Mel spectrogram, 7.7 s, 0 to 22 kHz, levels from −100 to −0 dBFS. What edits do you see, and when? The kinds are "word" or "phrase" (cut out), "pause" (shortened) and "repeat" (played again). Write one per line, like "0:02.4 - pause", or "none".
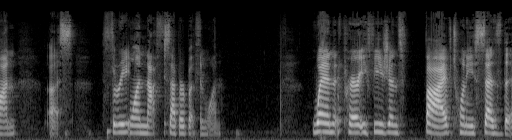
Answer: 0:02.0 - word
0:02.5 - word
0:03.0 - word
0:05.1 - word

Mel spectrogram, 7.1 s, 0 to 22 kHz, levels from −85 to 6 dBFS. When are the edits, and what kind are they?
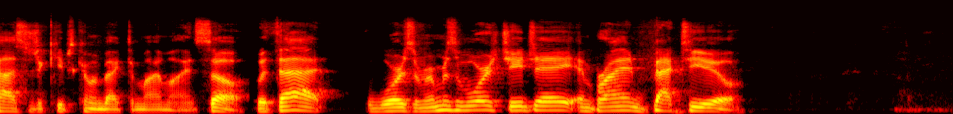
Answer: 0:01.9 - pause

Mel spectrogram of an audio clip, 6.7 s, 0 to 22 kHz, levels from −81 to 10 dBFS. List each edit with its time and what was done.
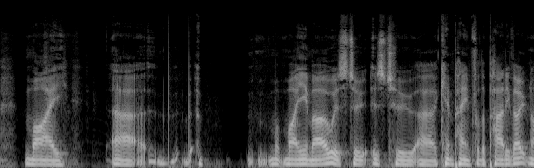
none

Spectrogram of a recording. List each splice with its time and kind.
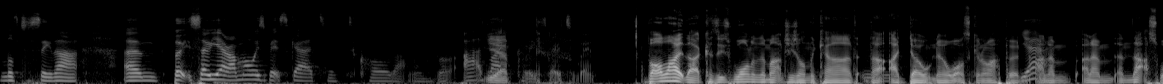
none

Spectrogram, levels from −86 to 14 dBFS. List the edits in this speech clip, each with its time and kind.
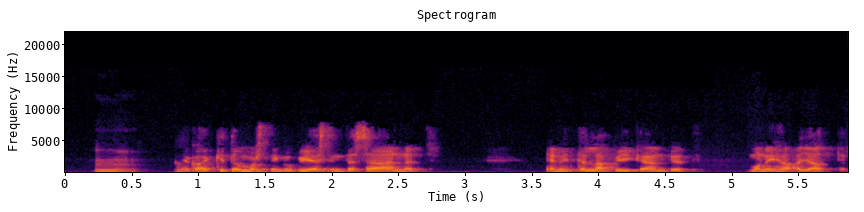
none

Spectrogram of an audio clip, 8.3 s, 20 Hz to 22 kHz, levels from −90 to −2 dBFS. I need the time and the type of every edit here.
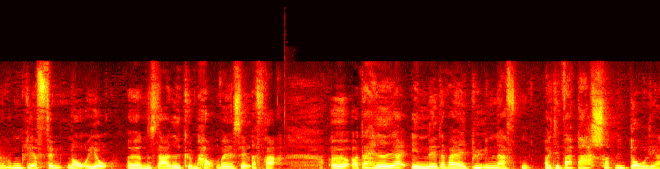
none

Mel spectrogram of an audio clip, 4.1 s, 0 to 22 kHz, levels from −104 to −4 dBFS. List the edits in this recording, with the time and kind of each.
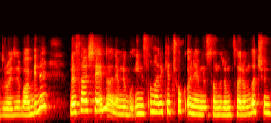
0:02.6 - word

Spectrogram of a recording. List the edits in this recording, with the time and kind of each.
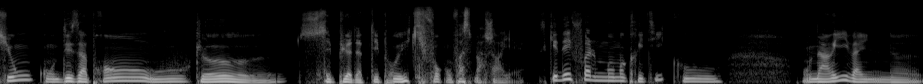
0:02.9 - pause
0:03.9 - word
0:05.3 - pause

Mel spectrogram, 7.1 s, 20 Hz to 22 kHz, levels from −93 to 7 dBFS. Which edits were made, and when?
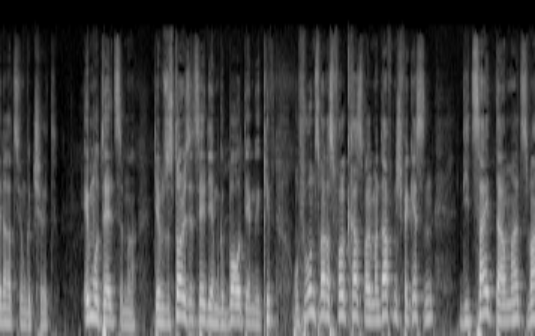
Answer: none

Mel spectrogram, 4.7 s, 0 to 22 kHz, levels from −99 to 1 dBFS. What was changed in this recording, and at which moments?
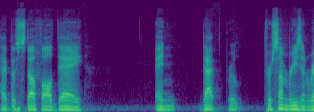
0:03.3 - pause

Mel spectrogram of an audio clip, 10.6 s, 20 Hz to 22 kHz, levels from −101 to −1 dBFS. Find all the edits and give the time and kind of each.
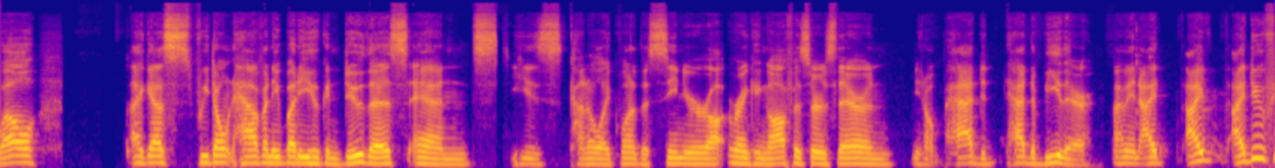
0:07.5 - pause
0:09.2 - pause

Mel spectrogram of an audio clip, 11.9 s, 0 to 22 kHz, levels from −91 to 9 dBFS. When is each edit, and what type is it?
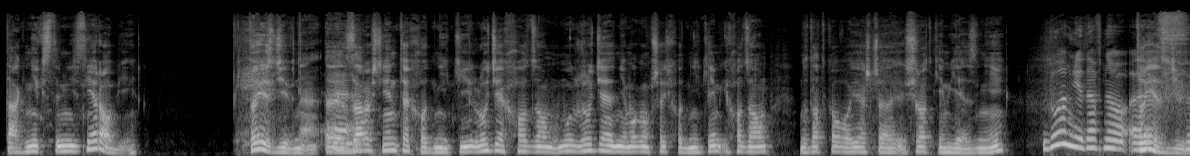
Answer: none

